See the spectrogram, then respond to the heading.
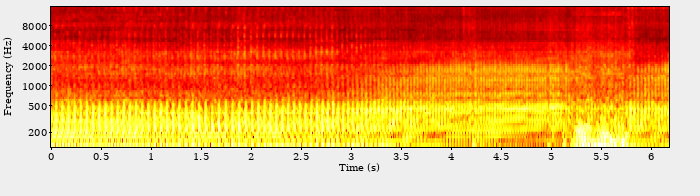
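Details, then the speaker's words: Yamaha Jupiter MX (carbureted, 54 mm x 58.7 mm bore/stroke) that smokes: uneven, coarse rattling beat at idle with rough low thrum from the cylinder block, suspected piston slap from a worn cylinder bore, to be confirmed by opening. "Ini suara bagian blok juga kasar, dan kita juga harus dulu dan kita lihat di bagian blok ini terdengar suaranya kayak tiang seher juga suara, tiang piston juga suara, tapi kita harus buka dulu biar ada kepastian dan kita lihat."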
